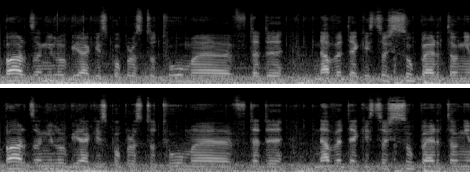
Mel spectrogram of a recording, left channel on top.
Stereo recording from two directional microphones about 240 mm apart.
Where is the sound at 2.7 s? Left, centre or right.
Centre.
